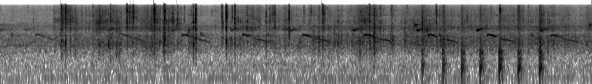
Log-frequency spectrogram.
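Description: A radish pulled by hand from loose garden soil: leaves rustling and roots tearing, with a quick run of sharp crackles about four to five seconds in. A bird calls behind it with a short falling chirp, repeated about twice a second.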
